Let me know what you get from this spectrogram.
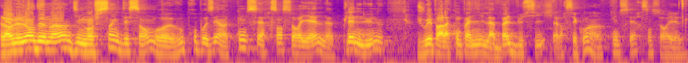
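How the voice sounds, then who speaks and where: A man's voice: mid-range voice, moderate pace, darkish tone. A man hosting a radio interview, introducing segments and putting questions to a guest. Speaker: radio host.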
